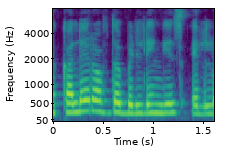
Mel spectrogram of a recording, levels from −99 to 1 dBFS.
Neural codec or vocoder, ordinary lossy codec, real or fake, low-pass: none; none; real; none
